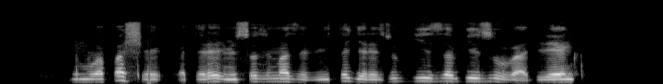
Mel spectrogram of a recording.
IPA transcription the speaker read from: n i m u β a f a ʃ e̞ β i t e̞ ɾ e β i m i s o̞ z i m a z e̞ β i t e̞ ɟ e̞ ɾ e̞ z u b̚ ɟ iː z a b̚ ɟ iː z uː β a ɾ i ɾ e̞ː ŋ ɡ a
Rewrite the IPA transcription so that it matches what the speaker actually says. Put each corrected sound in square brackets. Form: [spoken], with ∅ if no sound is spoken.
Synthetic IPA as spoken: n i m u β a f a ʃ e̞ β [a] t e̞ ɾ e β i m i s o̞ z i m a z e̞ β i t e̞ ɟ e̞ ɾ e̞ z u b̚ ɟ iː z a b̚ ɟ iː z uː β a ɾ i ɾ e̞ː ŋ ɡ a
